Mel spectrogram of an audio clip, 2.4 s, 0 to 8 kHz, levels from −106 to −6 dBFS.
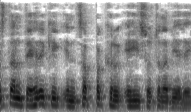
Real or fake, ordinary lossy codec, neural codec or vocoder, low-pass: fake; AAC, 48 kbps; vocoder, 44.1 kHz, 128 mel bands every 256 samples, BigVGAN v2; 7.2 kHz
